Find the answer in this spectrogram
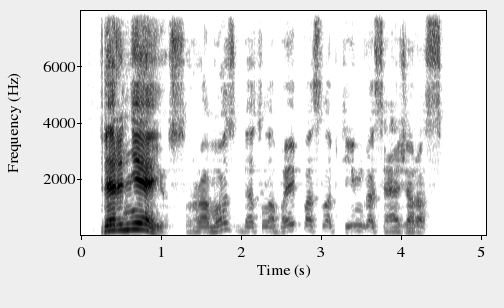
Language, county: Lithuanian, Vilnius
